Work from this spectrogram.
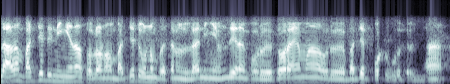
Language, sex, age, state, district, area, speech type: Tamil, male, 30-45, Tamil Nadu, Madurai, urban, conversation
